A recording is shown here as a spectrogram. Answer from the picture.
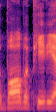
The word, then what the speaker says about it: Bulbapedia: Yeah, for me, it's Zach Charbonnet, and I pulled up the Bulbapedia. I think that's the right way to say it. Yeah, beautiful.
